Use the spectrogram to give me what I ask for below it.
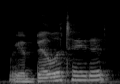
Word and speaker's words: rehabilitated: from vowel to vowel so re uh bill is my stress syllable that's where i want to have my length i do have the lacs vowel there but it'll be longer than the other vowels later in the word because it's stressed rehabilitated and then i have another relaxed vowel here a clear a vowel on the tape syllable rehabilitated that first t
